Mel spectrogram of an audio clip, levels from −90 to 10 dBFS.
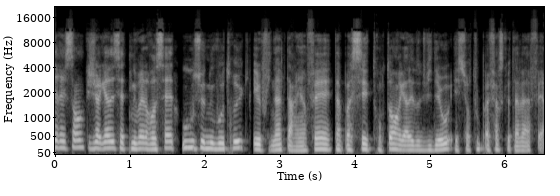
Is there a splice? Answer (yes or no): yes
